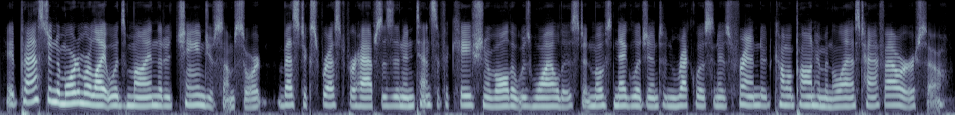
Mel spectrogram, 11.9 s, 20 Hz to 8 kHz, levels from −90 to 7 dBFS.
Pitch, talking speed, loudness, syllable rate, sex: 195 Hz, 210 wpm, -19 LUFS, 5.3 syllables/s, female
